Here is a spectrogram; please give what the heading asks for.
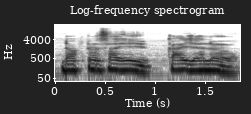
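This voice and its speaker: A man's voice: mid-range voice, steady tone, measured pace, dark tone, slight background noise, natural voice. A man voicing a desperate village father who pleads tearfully for his son's life in a spoken horror story. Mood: urgent. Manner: pleading, tearful, rural speech.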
